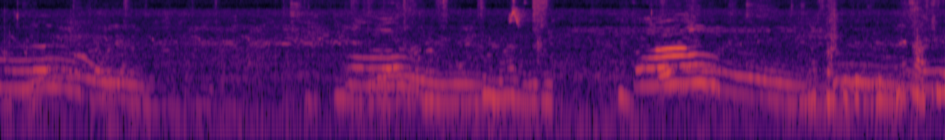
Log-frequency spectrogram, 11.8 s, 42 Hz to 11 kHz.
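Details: Two female domestic cats fighting: drawn-out, wavering yowls with rising and falling harmonic bands, overlapping in bursts around 1, 5 and 9 seconds, with a low steady hum and faint clicks.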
